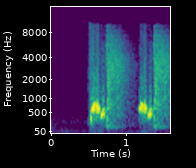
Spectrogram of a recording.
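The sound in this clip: Two whip cracks used as a sound effect. Each is a sharp, loud snap with a brief trailing swish, and the second comes under a second after the first, with no voices.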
